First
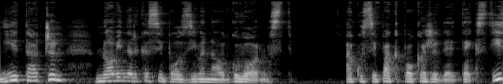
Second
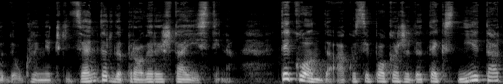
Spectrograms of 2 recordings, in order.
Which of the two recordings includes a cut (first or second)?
second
